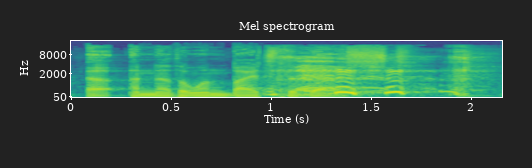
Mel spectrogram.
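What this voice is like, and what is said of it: Sexy, sultry voice. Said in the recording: “I'm saying it with my sexy voice, too.”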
